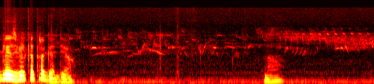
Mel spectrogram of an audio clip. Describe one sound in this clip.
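A man speaks calmly close to the microphone.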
